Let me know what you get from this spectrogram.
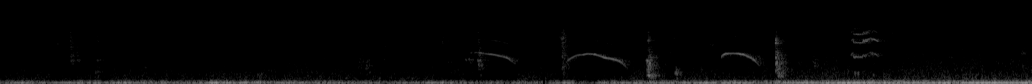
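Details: Domestic cat, a mother caring for her kittens, gives a series of high, arching meows that rise then fall, a few seconds apart. A short wavering call closes the series. A steady low rumble of indoor noise runs underneath throughout.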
